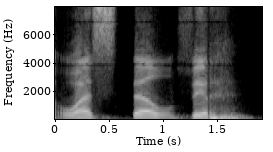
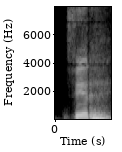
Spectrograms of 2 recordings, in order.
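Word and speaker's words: وَاسْتَغْفِرْهُ: Ya, wastaghfir. Fir. Nanti terus dilatih di rumah. Fir, ini ada nafas, ada hembusan. Fir, ya. Karena ada huruf H di ujungnya.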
